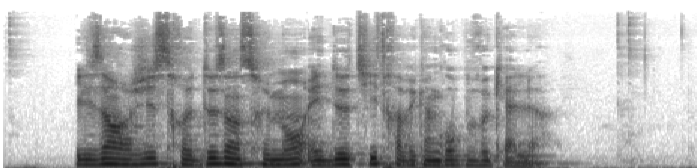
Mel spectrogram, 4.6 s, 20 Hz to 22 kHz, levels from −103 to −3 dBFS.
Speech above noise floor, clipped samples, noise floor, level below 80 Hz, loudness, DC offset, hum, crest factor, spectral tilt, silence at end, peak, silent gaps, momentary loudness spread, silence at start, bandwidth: 31 dB; under 0.1%; -50 dBFS; -42 dBFS; -20 LUFS; under 0.1%; none; 18 dB; -6 dB/octave; 0.05 s; -2 dBFS; none; 9 LU; 0.15 s; 16 kHz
